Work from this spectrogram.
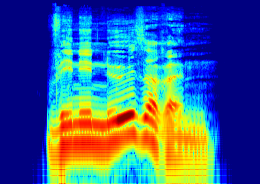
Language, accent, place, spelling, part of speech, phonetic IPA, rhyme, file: German, Germany, Berlin, venenöseren, adjective, [veneˈnøːzəʁən], -øːzəʁən, De-venenöseren.ogg
- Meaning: inflection of venenös: 1. strong genitive masculine/neuter singular comparative degree 2. weak/mixed genitive/dative all-gender singular comparative degree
